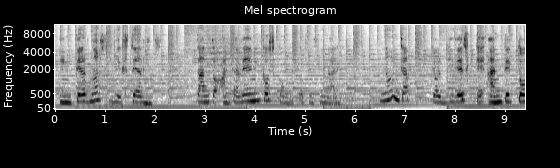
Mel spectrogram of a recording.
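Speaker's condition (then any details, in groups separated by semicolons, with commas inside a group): Cerebral palsy from birth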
